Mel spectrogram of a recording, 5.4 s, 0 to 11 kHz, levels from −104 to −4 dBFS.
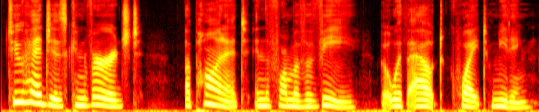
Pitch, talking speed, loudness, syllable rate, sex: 200 Hz, 165 wpm, -17 LUFS, 4.8 syllables/s, female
